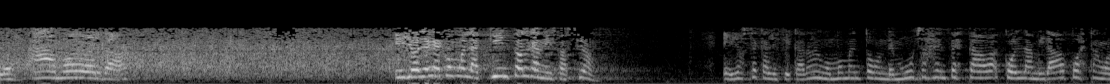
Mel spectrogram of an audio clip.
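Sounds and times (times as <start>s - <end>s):
audience applause: 0.0s - 4.2s
speech: 0.2s - 1.4s, 3.9s - 6.1s, 7.2s - 11.0s.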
